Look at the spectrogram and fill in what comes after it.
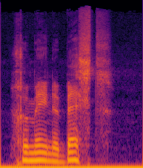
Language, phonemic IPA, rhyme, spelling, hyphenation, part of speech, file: Dutch, /ɣəˌmeː.nəˈbɛst/, -ɛst, gemenebest, ge‧me‧ne‧best, noun, Nl-gemenebest.ogg
- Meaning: commonwealth, voluntary grouping of sovereign nations; capitalized in named cases, notably Gemenebest van Naties and Gemenebest van Onafhankelijke Staten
